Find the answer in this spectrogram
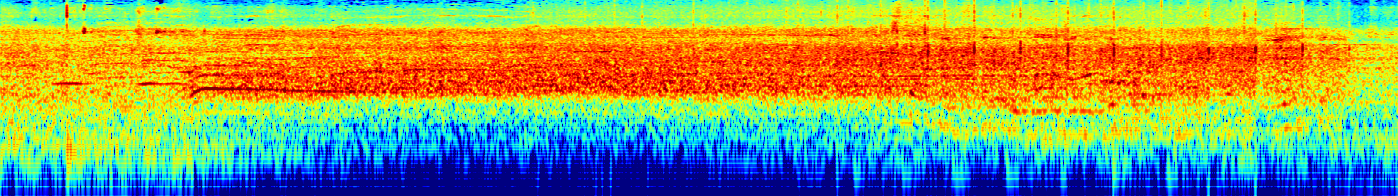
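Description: Game sound on an indoor basketball court: crowd voices that swell about a second in and stay loud, with the basketball bouncing on the hardwood.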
